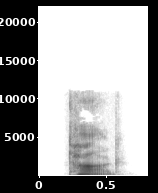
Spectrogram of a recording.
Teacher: both the German and Dutch versions of the word end with a velar consonant, that G or K sound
